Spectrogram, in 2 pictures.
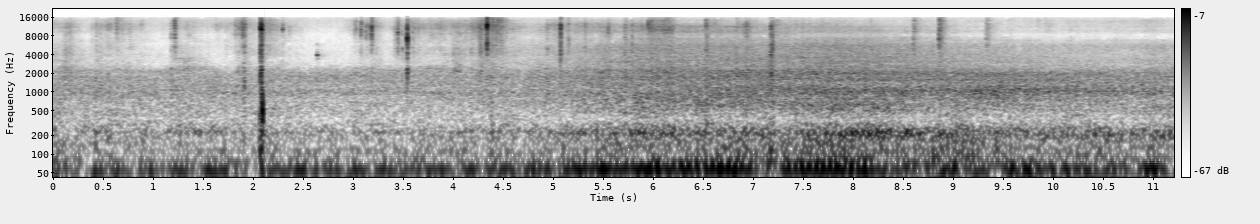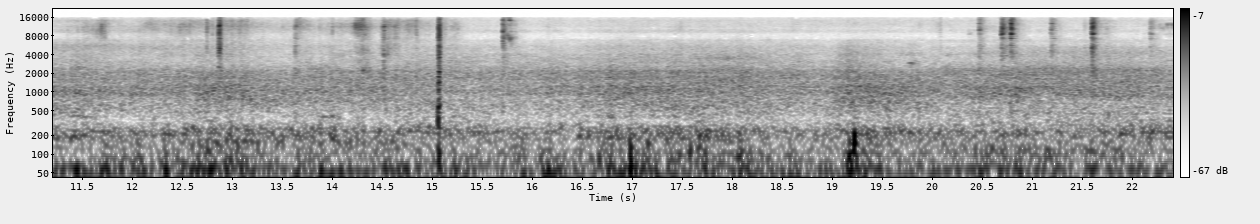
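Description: Outdoor ambience: a steady low rumble that swells a little partway through, with a few faint scattered clicks.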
